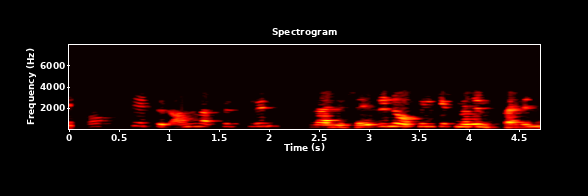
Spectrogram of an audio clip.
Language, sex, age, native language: Icelandic, female, 60-69, Icelandic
